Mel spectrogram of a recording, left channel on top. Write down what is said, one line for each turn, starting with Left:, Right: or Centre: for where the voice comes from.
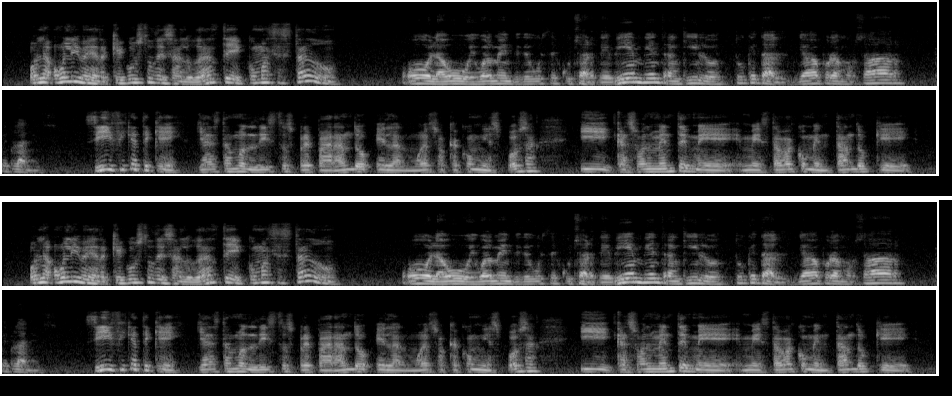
Left: Hola Oliver, qué gusto de saludarte. ¿Cómo has estado?
Right: Hola, Hugo, igualmente, qué gusto escucharte. Bien, bien, tranquilo. ¿Tú qué tal? ¿Ya por almorzar? ¿Qué planes?
Left: Sí, fíjate que ya estamos listos preparando el almuerzo acá con mi esposa y casualmente me, me estaba comentando que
